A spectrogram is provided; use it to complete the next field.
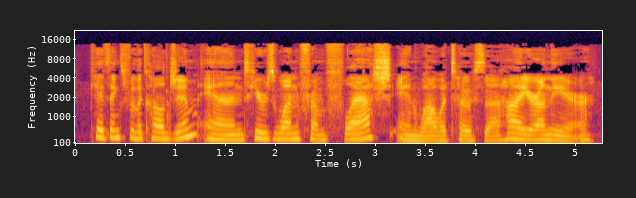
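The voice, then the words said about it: Clear, polished radio voice. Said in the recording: “You have a lovely radio voice, A-plus radio voice... It's clear as a bell.”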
